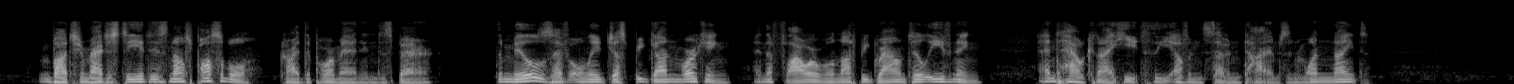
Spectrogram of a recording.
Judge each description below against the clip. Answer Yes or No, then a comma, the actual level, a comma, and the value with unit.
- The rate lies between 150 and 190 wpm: Yes, average, 160 wpm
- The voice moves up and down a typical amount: Yes, average, 3.8 semitones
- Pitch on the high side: No, low, 100 Hz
